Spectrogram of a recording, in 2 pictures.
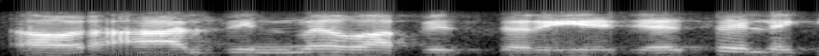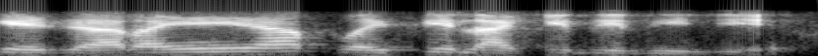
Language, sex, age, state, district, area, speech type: Urdu, male, 45-60, Telangana, Hyderabad, urban, conversation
